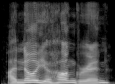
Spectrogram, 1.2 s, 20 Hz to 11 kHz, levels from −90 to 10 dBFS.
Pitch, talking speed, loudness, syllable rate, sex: 220 Hz, 210 wpm, -16 LUFS, 6.9 syllables/s, female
